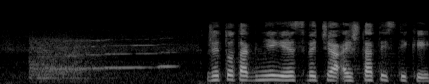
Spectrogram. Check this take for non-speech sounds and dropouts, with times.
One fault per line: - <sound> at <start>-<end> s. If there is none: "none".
- squeak at 0.3-1.8 s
